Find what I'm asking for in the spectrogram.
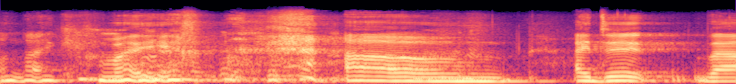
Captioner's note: laughter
